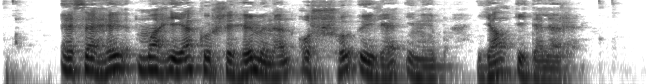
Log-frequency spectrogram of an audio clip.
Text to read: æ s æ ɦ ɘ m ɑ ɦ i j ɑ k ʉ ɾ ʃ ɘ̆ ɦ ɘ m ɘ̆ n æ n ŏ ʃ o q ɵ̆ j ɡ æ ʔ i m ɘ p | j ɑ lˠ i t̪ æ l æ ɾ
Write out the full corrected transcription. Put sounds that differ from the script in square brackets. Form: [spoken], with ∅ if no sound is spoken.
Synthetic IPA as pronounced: æ s æ ɦ ɘ m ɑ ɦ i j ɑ k ʉ ɾ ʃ ɘ̆ ɦ ɘ m ɘ̆ n æ n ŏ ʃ o [ʔ] ɵ̆ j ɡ æ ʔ i [n] ɘ p | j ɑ lˠ i t̪ æ l æ ɾ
